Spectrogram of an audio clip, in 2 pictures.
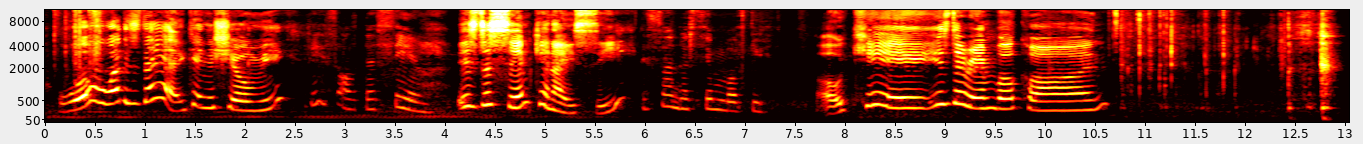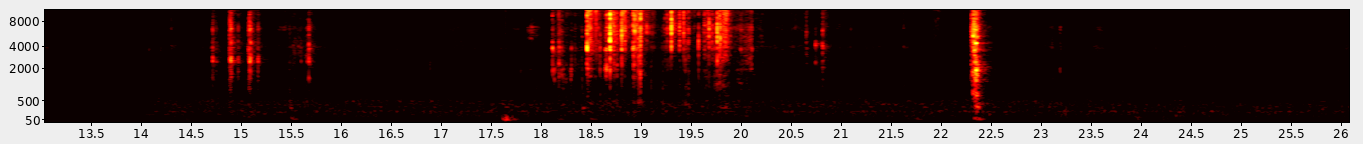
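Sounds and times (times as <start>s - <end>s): plastic wrappers crinkling: 0.0s - 1.0s, 10.7s - 12.7s, 18.1s - 20.2s.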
